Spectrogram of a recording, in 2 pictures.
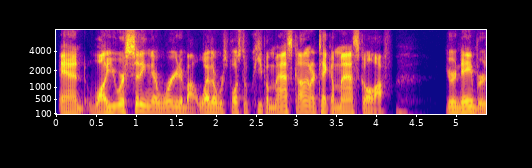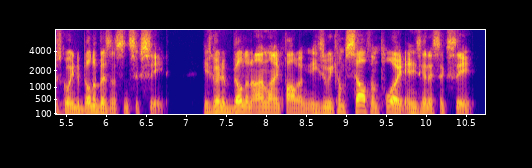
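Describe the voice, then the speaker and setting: Speaking quickly at medium pitch with fairly even intonation, a male podcast host lectures straight into the camera in a blunt, forceful, preachy manner, often repeating "ladies and gentlemen." The sound is studio quality without echo.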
